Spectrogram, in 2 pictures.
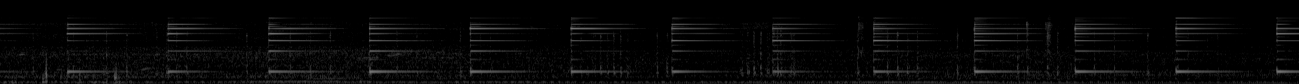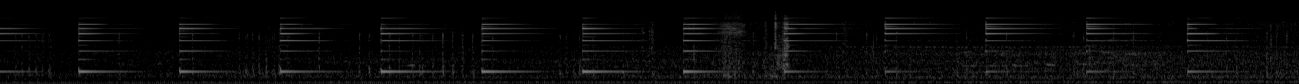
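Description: Volkswagen Golf R's in-cabin warning chime dinging about once a second. Each ding fades quickly. It is the alert for a door left open with the ignition on.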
